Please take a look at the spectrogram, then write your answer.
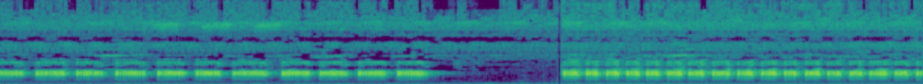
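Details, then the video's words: Frog calling at night: a series of short, mid-pitched pulsed notes repeated about three or four times a second. The notes stop for under a second, then resume in a slightly faster, louder run. "frog sound at the night"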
